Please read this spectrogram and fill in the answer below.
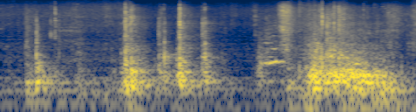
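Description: Chevrolet Astro van's sliding side door being opened by its outside handle: a few clunks and clicks from the handle and latch, then the door rolling back along its track, the loudest part, near the end.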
